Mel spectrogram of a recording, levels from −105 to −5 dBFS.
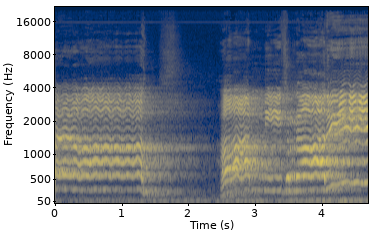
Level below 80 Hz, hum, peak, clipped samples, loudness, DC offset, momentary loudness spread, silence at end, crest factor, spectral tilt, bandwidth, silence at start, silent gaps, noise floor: -56 dBFS; none; -10 dBFS; under 0.1%; -25 LUFS; under 0.1%; 11 LU; 0 s; 18 dB; -1.5 dB/octave; 19 kHz; 0 s; none; -56 dBFS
